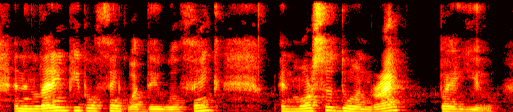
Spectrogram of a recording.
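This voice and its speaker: Dark, mellow tone in a woman's somewhat breathy voice. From Spain, Madrid. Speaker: psychic oracle. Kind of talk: intuitive reading monologue.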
